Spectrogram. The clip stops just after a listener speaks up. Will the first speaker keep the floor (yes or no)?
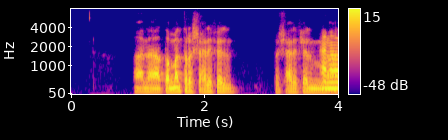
no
